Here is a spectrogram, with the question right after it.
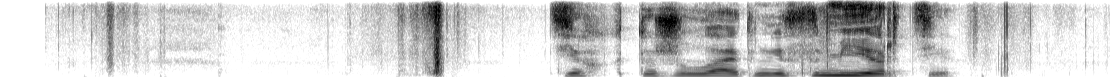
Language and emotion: Russian, angry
